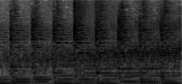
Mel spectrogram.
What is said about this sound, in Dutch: Terwijl hij op de vlucht was voor Nijlganzen in Antwerpen. Nijlganzen aan de Schelde.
